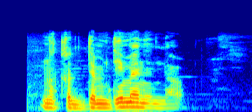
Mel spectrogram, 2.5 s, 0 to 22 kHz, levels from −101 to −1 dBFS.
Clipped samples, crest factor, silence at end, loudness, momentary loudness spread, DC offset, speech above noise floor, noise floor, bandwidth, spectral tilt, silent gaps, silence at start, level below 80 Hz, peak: under 0.1%; 20 dB; 0.7 s; -27 LUFS; 16 LU; under 0.1%; 38 dB; -64 dBFS; 8 kHz; -5.5 dB/octave; none; 0.4 s; -58 dBFS; -8 dBFS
